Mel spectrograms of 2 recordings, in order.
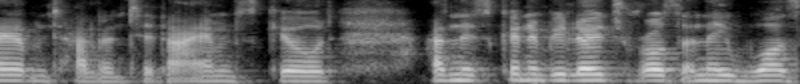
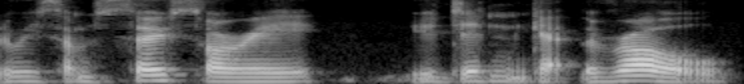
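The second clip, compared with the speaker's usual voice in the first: imitated sad voice. Retelling the agent's phone call about the role, imitating a sad voice. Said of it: "He sounded so sad".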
